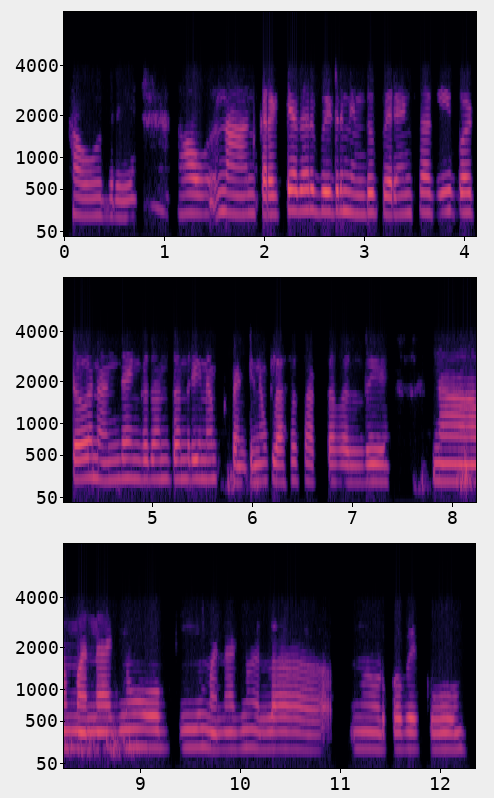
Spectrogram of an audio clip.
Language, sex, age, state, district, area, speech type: Kannada, female, 18-30, Karnataka, Gulbarga, urban, conversation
